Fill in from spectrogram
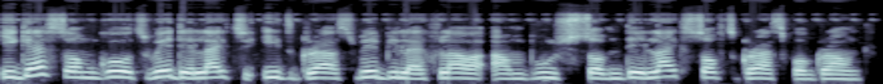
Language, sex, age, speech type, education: Nigerian Pidgin, female, 30-45, spontaneous, tertiary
